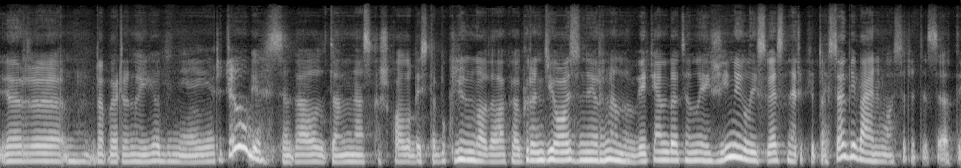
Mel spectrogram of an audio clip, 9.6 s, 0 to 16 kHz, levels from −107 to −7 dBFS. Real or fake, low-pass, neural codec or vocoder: fake; 14.4 kHz; codec, 32 kHz, 1.9 kbps, SNAC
